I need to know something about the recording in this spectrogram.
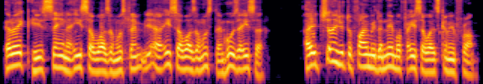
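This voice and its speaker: A man hosting a live online debate, his speaking voice sitting a little higher than most men's. He tells scornful anecdotes in broken, non-native English, in a dry, close recording with no room sound. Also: quick pace, dark tone, dry recording. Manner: mocking, anecdotal storytelling. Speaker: livestream debate host.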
